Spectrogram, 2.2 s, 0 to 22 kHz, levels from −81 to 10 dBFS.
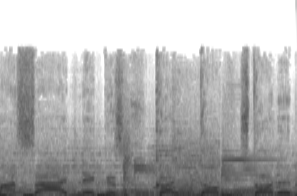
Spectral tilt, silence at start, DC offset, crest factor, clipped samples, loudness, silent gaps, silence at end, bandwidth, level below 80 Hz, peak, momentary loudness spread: -5 dB/octave; 0 s; under 0.1%; 10 dB; under 0.1%; -12 LUFS; none; 0 s; 17 kHz; -16 dBFS; 0 dBFS; 1 LU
